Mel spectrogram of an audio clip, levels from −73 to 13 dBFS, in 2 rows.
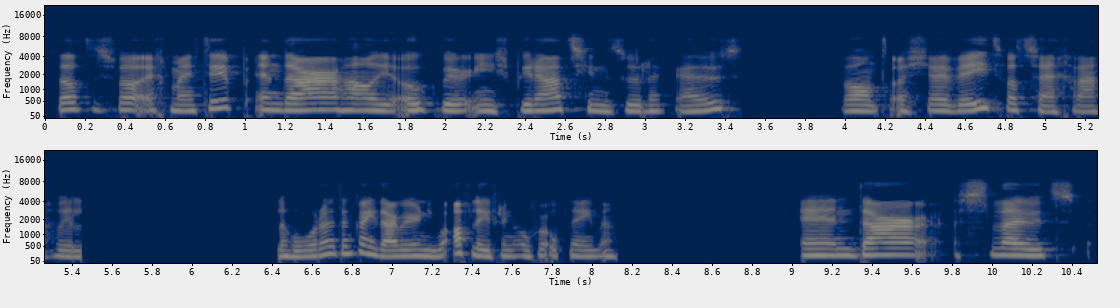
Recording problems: high frequencies cut off; noticeable; nothing above 8 kHz
audio freezing; at 5.5 s for 1 s

